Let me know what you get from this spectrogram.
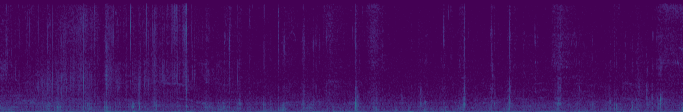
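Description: Faint chewing of a mouthful of chicken sandwich, with scattered small crunches of the crusty bread.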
